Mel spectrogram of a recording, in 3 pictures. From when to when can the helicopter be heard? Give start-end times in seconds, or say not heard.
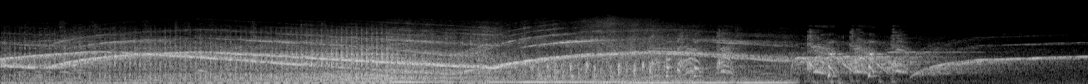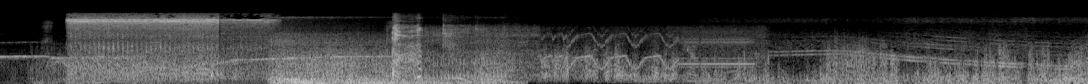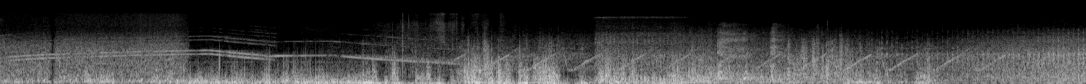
0.0-6.7, 11.5-16.0, 27.7-32.5.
